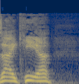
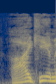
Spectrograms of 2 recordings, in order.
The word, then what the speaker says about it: IKEA: Subject is IKEA. IKEA made the announcement probably,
